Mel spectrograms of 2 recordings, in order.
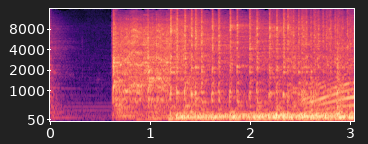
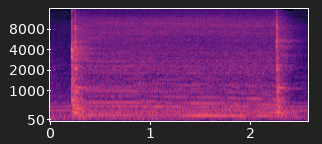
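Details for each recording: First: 1963 Chevy II Nova, 5.3 V8 and 4L60E swap, first start-up: cranks, catches and settles into an uneven, loping idle with a stumble in the beat; the misfire came from cylinder #7 plug wire left disconnected. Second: 1963 Chevy Nova with 5.3 V8 and 4L60E swap, E2000 fuel pump, first start: a click, then about two seconds of faint steady hum and a second click, fuel pump priming normally.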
